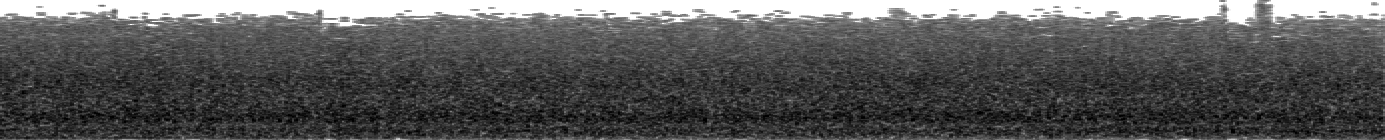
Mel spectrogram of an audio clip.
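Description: Small mountain stream running over rocks: a steady, even rushing of water.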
